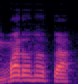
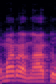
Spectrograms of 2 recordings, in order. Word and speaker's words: maranatá: E agora eu clamo maranatá, como dizemos nós católicos, ou maranata, como dizem nossos irmãos separados das comunidades evangélicas ou protestantes. Não importa pronúncia, o significado é o mesmo.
